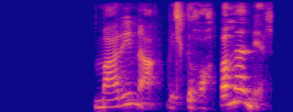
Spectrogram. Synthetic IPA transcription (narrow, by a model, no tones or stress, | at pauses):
maɾina̰vɪl̥t̪ʏhɔhpamɛðnɛɾ̥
